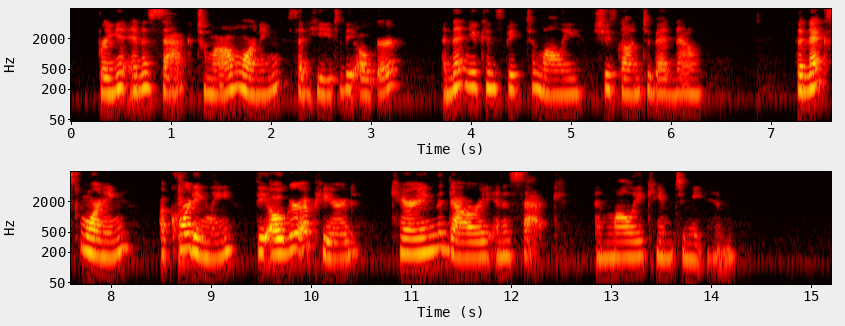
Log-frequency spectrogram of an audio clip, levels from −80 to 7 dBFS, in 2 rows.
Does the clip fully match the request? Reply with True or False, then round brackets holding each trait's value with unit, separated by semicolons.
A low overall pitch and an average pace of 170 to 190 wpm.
False (180 Hz; 175 wpm)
